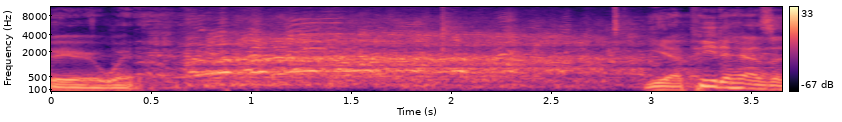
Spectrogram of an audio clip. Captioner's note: audience laughing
